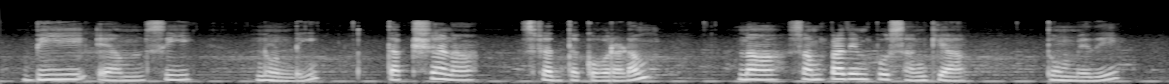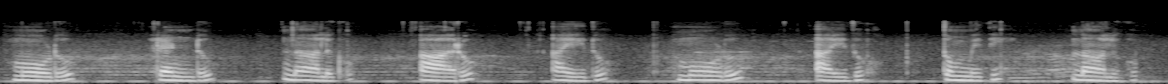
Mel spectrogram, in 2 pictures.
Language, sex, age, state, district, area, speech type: Telugu, female, 30-45, Andhra Pradesh, Krishna, rural, read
